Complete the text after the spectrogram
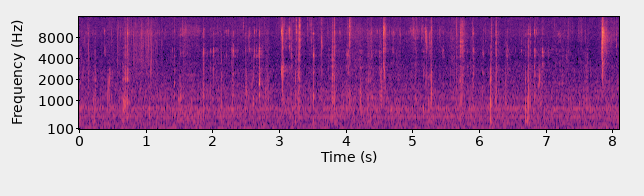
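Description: Food crackles softly as a woman tears it apart with her fingers.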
